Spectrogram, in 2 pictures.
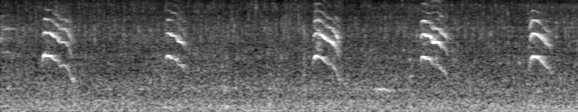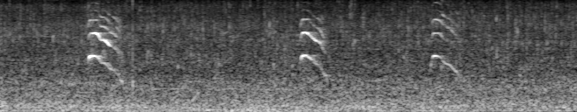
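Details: Asian small-clawed otter at Oji Zoo, Japan, whining: short, high, squeaky whines that slide downward, rich in overtones, about eight calls spaced one to two seconds apart over steady trickling water noise.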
